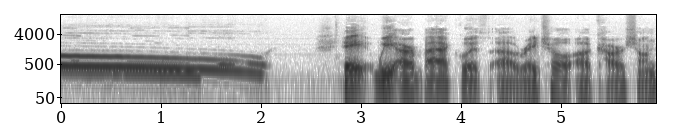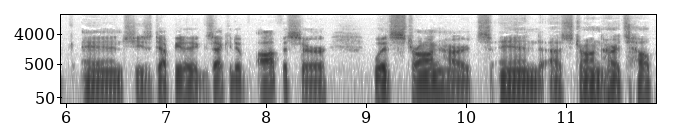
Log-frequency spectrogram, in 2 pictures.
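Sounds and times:
wolf howling: 0:00.0 - 0:02.1
speech: 0:02.8 - 0:11.8.

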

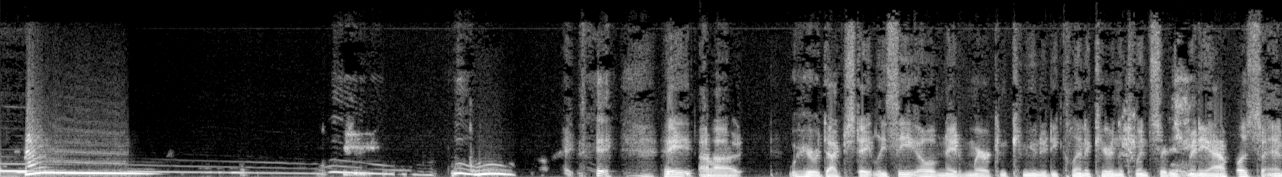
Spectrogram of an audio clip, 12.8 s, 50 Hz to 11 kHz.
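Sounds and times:
wolves yipping: 0:00.0 - 0:01.6
wolves howling in a chorus: 0:00.0 - 0:04.4
speech: 0:05.8 - 0:12.8.

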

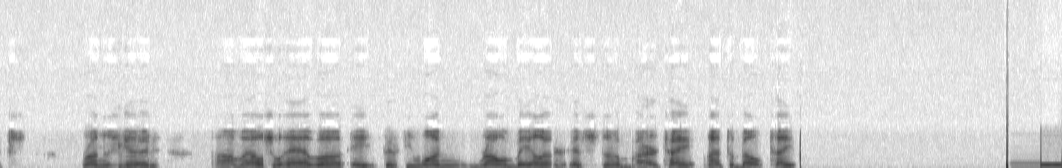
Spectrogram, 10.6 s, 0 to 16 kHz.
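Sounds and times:
speech: 0:00.8 - 0:08.1
telephone busy signal from a phone line fault: 0:10.1 - 0:10.6.

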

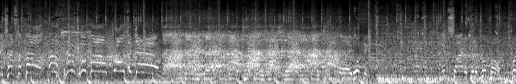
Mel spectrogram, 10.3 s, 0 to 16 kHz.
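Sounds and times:
arena crowd shouting: 0:00.0 - 0:07.1
packed arena crowd roaring and cheering: 0:00.0 - 0:10.3
speech: 0:08.9 - 0:10.3.

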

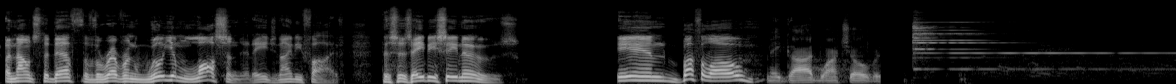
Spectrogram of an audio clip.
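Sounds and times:
speech: 0:00.0 - 0:05.2, 0:06.2 - 0:08.8
bell ringing at a memorial in Buffalo: 0:09.1 - 0:11.7.

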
